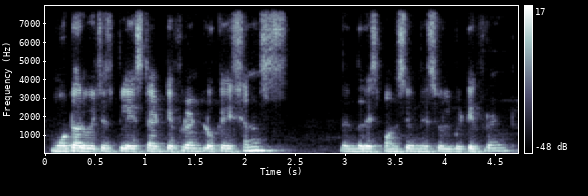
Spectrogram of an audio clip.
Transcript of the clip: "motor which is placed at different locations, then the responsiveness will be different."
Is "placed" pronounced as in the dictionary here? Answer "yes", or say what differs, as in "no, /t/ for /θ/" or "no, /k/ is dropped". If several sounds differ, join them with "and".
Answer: yes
